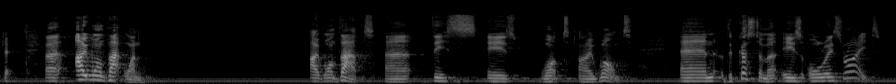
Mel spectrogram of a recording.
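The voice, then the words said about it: Put-on Somerset accent. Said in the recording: “I'm going to do a proper accent, a proper Somerset accent”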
